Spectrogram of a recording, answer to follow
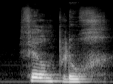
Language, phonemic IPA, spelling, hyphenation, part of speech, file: Dutch, /ˈfɪlm.plux/, filmploeg, film‧ploeg, noun, Nl-filmploeg.ogg
- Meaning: film crew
